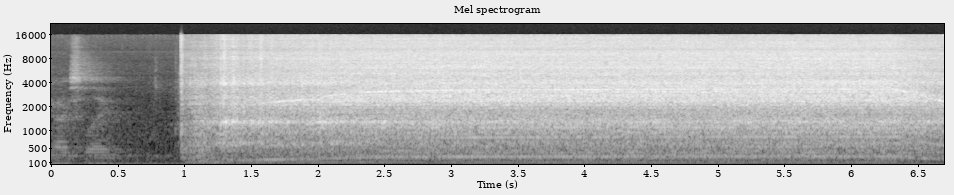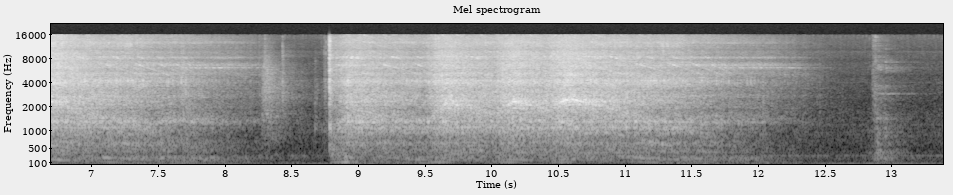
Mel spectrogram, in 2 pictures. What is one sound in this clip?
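A blender whirs loudly, then winds down.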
